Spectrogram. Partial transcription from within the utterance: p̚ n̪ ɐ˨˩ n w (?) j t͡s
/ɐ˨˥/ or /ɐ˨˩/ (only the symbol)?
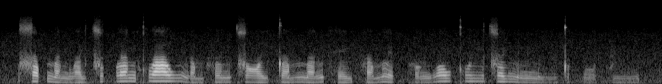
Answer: ɐ˨˩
